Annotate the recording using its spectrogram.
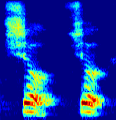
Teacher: श श, जिभेच्या मागे तुमचे, दातांच्या मागे तुमची जीभ लागेल, त्याचबरोबर मागील भाग हा टाळूला लागेल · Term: दंत तालव्य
